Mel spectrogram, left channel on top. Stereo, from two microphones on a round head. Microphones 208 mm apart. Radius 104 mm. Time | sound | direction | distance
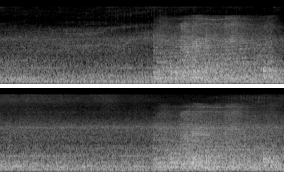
1.5 | footsteps | centre (ahead or behind) | 3 m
